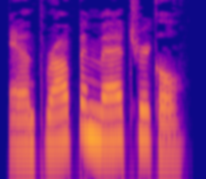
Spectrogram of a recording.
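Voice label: "anthropometrical", English, British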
